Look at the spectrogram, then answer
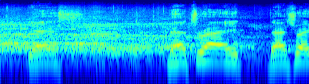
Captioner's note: applause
